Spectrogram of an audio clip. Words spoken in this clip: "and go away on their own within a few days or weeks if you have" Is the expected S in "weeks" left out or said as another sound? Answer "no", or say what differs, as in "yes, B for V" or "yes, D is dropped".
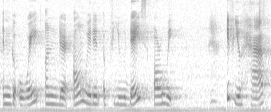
yes, S is dropped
